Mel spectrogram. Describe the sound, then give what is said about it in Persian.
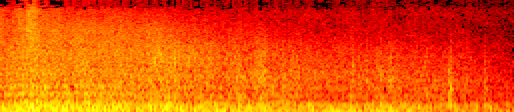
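A magic wand, Ron's wand mended with spellotape, explodes with the force of a small bomb as Lockhart casts Obliviate: a sharp explosive blast followed by a heavy, deep rumble that slowly fades over a couple of seconds, with no voices. “چوب دستی با شدت بمب کوچکی منفجر شد.”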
